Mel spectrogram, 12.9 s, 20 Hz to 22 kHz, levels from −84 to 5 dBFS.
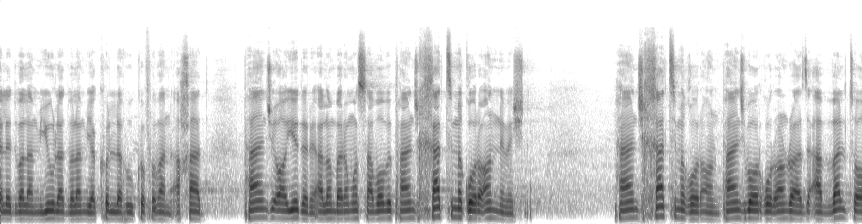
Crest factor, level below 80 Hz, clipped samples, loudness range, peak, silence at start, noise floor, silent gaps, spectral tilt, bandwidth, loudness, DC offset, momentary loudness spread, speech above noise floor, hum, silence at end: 18 dB; -80 dBFS; under 0.1%; 3 LU; -2 dBFS; 0 s; -54 dBFS; none; -5 dB/octave; 11.5 kHz; -21 LUFS; under 0.1%; 6 LU; 34 dB; none; 0 s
